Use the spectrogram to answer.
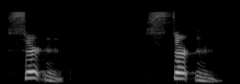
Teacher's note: I don't even really say the T. I don't say the A or the I. I go straight to the N.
